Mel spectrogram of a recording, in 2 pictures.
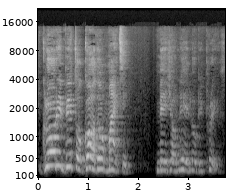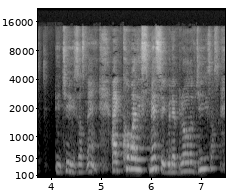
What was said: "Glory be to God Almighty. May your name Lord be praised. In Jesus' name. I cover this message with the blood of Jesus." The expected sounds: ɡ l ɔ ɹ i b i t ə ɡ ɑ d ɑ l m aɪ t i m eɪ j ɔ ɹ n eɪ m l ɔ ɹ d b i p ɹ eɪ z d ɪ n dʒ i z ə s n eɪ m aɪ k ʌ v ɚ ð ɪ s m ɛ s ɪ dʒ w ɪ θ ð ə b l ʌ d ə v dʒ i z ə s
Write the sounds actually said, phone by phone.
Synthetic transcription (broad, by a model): ɡ l ɔ ɹ i b i t ə ɡ ɑ d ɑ m aɪ t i m eɪ j ɔ n eɪ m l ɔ b i p ɹ eɪ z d ɪ n dʒ i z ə s n eɪ m aɪ k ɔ v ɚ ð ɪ s m ɛ s ɪ dʒ w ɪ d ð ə b l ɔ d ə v dʒ i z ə s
